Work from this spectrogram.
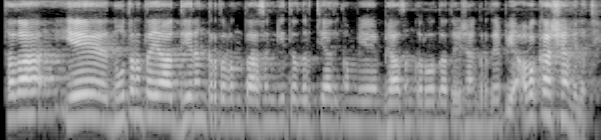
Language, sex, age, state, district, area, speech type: Sanskrit, male, 45-60, Karnataka, Uttara Kannada, rural, spontaneous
